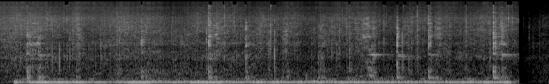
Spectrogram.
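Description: Green chilies being stirred into soya roast frying in a pan, with a continuous sizzle and crackle over a low steady hum and repeated spatula scrapes, close and loud, cutting off abruptly at the end, no voices.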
